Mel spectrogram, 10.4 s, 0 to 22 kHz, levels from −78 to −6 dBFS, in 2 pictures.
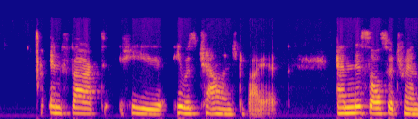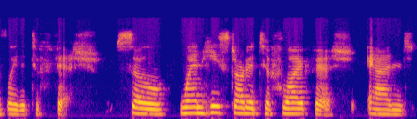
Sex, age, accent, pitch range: female, 40-59, American, 165-205 Hz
